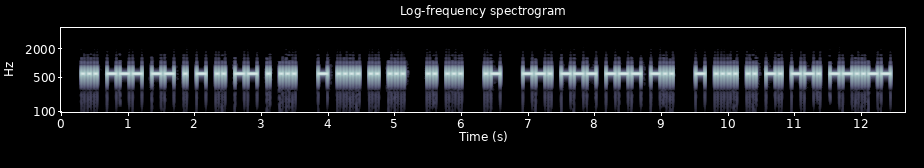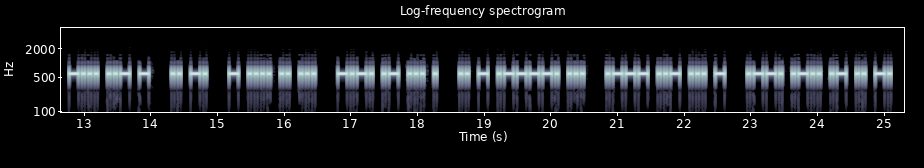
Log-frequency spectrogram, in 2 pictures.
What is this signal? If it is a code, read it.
Morse code, heard as a keyed tone, about 25 wpm, 600 Hz. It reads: SOMETIMES THIS IS A GOOD THING, BUT IN THIS CASE IT'S JUST PLAIN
